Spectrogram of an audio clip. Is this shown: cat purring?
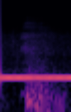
no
